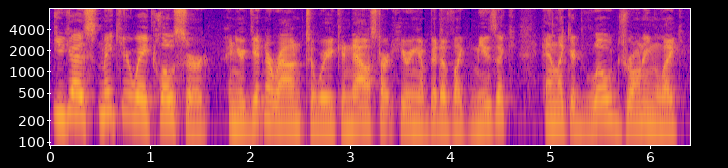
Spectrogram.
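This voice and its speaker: Male game master, higher register, conversational horror narration for a tabletop game. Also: fairly quick. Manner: casual, conversational improvised narration with swearing.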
